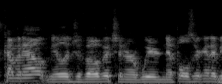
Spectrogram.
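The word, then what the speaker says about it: Milla Jovovich: Mila Jovovich and her weird nipples are going to be Mila in it.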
